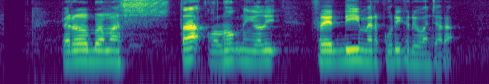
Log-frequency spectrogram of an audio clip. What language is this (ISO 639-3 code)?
sun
